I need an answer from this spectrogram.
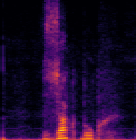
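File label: "zakboek", Dutch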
